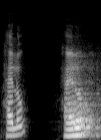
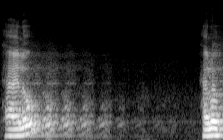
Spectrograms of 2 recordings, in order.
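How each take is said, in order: First: The voice has a lighter echo effect. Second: The voice has a heavier echo effect. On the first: "बहुत ही अच्छा तरीके से यहाँ पे इको आ रहा है" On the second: "इफेक्ट्स का इको थोड़ा बढ़ाता हूँ"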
